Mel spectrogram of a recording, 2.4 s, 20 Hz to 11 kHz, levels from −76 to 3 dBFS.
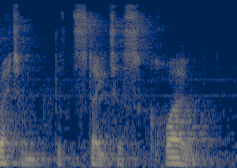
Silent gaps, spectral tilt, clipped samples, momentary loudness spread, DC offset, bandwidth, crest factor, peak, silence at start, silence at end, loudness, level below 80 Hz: none; -4 dB/octave; under 0.1%; 10 LU; under 0.1%; 10.5 kHz; 22 dB; -12 dBFS; 0 s; 0 s; -34 LUFS; -60 dBFS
